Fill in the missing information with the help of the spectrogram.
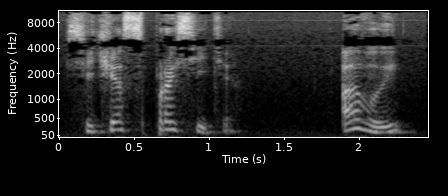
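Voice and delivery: normal talking voice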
